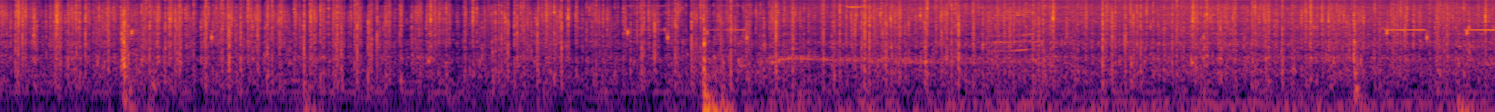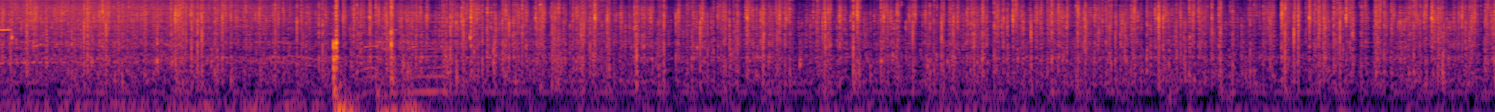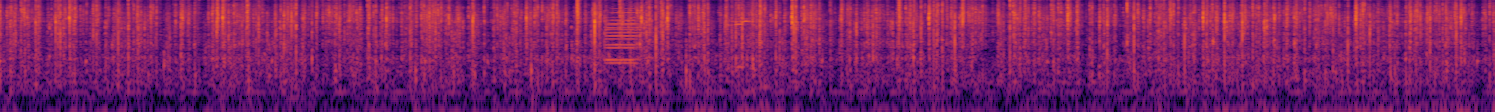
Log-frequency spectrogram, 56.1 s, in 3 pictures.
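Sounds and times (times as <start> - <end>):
rain on window glass: 0.0 - 56.0
loud low thuds: 8.6 - 12.4, 22.6 - 24.5.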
